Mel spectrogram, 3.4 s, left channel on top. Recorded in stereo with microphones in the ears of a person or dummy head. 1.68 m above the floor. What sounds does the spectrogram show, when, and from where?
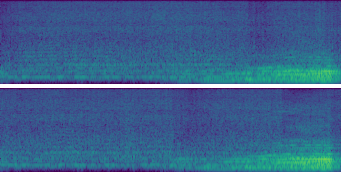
1.6 s laughter: 20° right (ahead or behind), 1.9 m; by 3.3 s 45° right (ahead or behind), 0.5 m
